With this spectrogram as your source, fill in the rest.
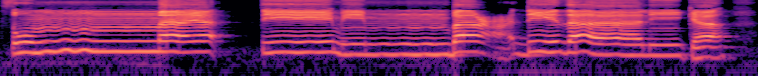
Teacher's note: Mim baris bawah ada nun, atas ada mim, maka berlaku bacaan iklab, iaitu ditukarkan bunyi nun itu kepada huruf mim.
